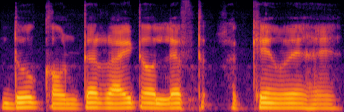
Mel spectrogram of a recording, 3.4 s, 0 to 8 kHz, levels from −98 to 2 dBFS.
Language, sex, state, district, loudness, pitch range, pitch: Hindi, male, Uttar Pradesh, Lucknow, -16 LUFS, 115-130 Hz, 120 Hz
